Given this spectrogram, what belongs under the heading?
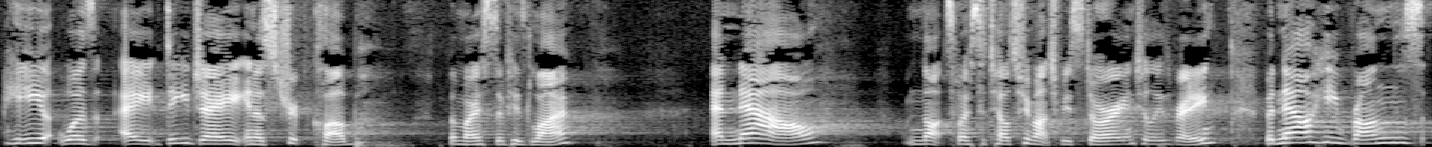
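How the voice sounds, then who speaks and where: A woman's voice: fairly high pitch, a bit bright. Eager chatty woman in a reverberant hall. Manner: eager, chatty, laughs often. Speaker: panelist. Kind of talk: panel discussion. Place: conference hall.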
